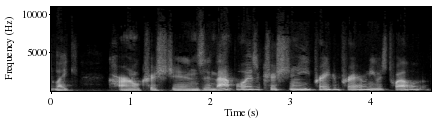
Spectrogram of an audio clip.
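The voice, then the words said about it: Exaggerated Southern US accent. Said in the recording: “my Southern accent”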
